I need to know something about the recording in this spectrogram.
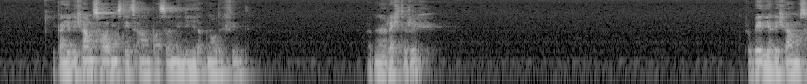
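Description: A middle-aged man speaks slowly and calmly, close by, in short phrases with long pauses.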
